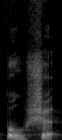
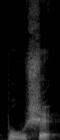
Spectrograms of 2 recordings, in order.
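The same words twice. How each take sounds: First: Both syllables have a falling tone. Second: The first syllable's tone is not falling. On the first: The speaker calls it wrong. "forget this and say 不是, which is wrong" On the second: The speaker calls it right. "It's 不是. It also flows better"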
